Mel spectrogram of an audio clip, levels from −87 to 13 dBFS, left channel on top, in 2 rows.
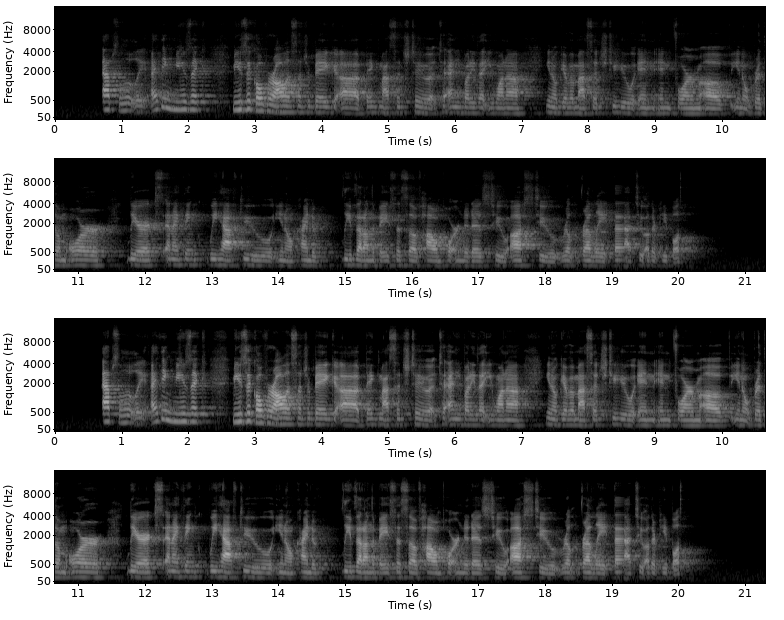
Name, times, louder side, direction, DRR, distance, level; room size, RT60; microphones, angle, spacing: voice 1, 0.7-14.6 15.0-20.1, right 5 dB, 40° right, 8 dB, 2.0 m, -35 dB
29.0 x 21.5 x 8.4 m, 0.96 s
head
